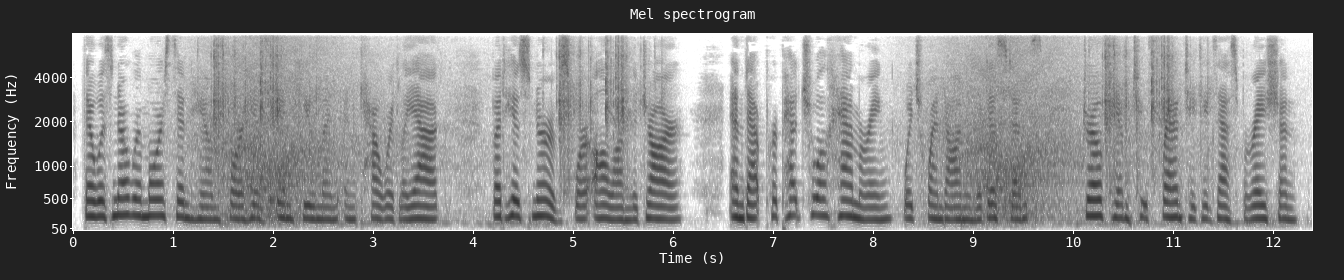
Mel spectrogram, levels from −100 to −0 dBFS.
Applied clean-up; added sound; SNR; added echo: none; Car + Tools; 11 dB; none.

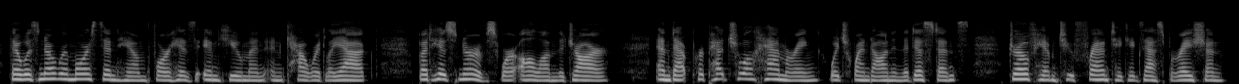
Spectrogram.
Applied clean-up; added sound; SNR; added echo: none; none; none; none.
